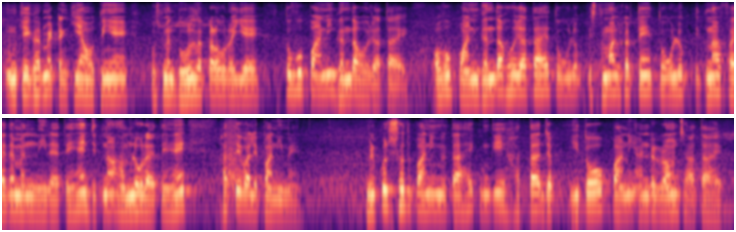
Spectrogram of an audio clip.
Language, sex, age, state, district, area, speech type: Urdu, male, 18-30, Uttar Pradesh, Shahjahanpur, urban, spontaneous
